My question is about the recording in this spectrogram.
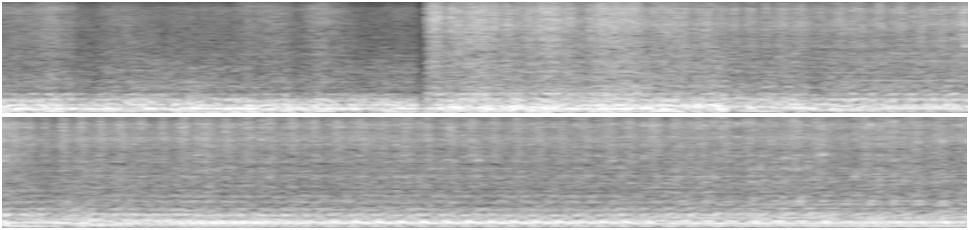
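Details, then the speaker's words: Jeep idling before replacement of the exhaust manifold donut gasket: loud, raspy engine puffs unevenly at idle, then settles into a harsher, louder run; exhaust leak at the manifold donut. "a get onto this and I'm gonna go ahead and replace the exhaust donut but before I do that I'm actually for a dual purpose I'm going to fire it up so number one you can hear how badly it sounds right at the moment"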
